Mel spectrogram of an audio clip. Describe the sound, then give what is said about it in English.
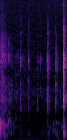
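Faint typing on a computer keyboard, a few light clicks at uneven intervals, alone with no voices. “I'm typing.”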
